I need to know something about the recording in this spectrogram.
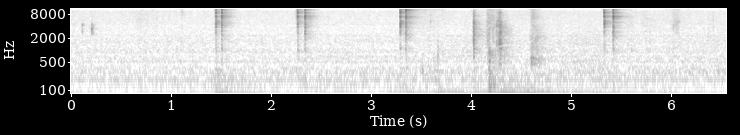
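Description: Faint computer mouse clicks, about half a dozen spread over several seconds, some in quick pairs.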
